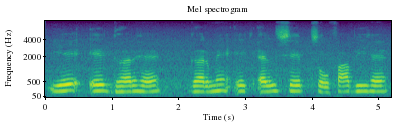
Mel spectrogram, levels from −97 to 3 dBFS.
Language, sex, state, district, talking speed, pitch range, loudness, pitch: Hindi, female, Gujarat, Valsad, 140 wpm, 170-185 Hz, -13 LUFS, 175 Hz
